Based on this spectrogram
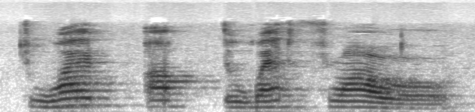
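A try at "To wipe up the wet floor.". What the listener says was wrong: Good, good, much better.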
